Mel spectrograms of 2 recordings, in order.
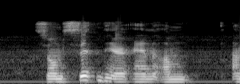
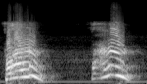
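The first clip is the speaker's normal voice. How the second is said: very high, loud panicked shriek of fire; shrieking like a little girl; 8 dB louder than usual. Retold or imitated. Altar boy with a burning robe shrieks fire at church. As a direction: screech it out like a frightened little girl. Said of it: "he turned around like a little girl".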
